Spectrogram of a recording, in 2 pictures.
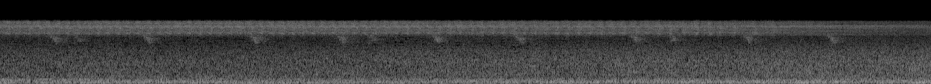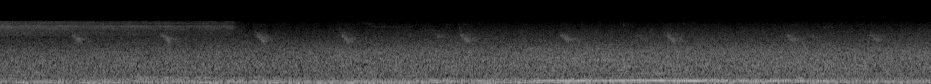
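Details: Cicada chorus in July heat at Munster, Indiana, as the insects emerge to molt and mate: an intense high buzzing drone cuts off about two-thirds through, while short descending chirps keep repeating steadily and low rumble sits underneath.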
